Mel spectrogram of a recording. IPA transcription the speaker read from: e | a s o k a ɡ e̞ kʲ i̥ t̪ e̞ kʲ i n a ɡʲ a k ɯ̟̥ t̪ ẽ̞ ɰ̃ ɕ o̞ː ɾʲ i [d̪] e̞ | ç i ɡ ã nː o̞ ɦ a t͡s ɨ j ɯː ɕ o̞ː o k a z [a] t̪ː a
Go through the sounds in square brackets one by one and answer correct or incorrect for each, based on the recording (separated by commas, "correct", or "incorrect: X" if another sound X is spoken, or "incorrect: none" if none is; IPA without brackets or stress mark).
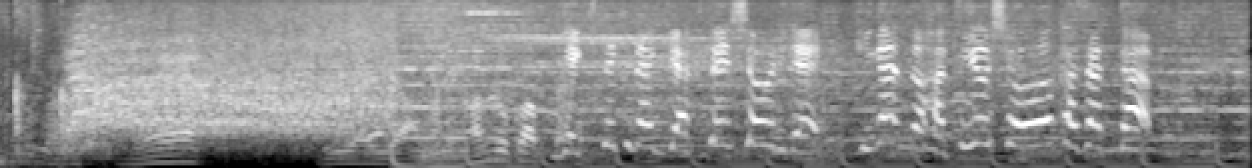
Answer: correct, correct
